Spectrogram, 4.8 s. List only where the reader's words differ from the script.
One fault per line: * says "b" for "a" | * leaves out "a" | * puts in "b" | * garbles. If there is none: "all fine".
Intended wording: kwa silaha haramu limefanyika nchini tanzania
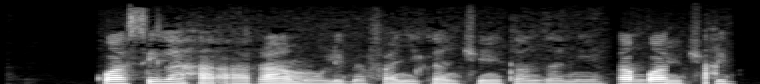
* garbles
